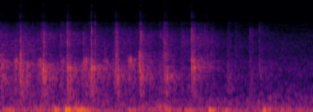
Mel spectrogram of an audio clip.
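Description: An audience clapping to welcome poet Marco Martos at a book presentation at the Lima book fair: a short burst of scattered, moderate applause from a small crowd that thins out toward the end.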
